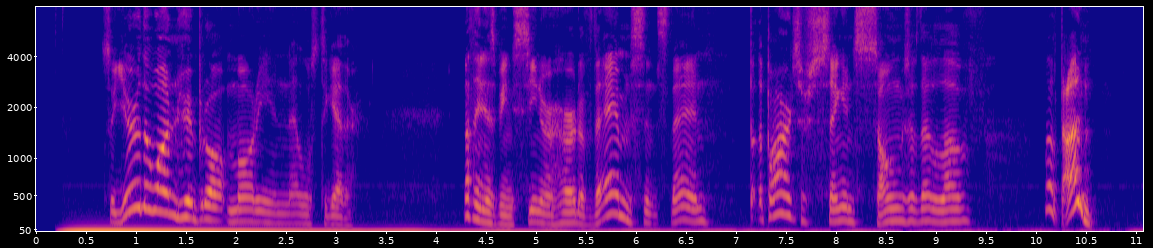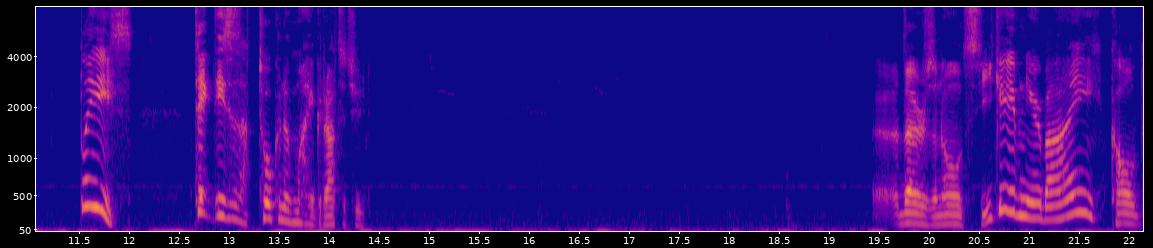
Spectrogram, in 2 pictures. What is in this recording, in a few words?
breton, voice auditions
